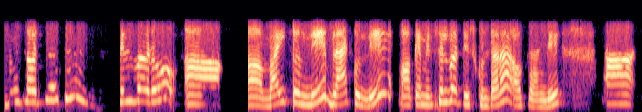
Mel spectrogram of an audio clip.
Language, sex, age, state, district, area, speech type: Telugu, female, 60+, Andhra Pradesh, Chittoor, rural, conversation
